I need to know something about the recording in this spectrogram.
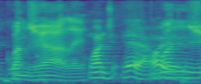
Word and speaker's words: guanciale: How do you pronounce guanciale?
